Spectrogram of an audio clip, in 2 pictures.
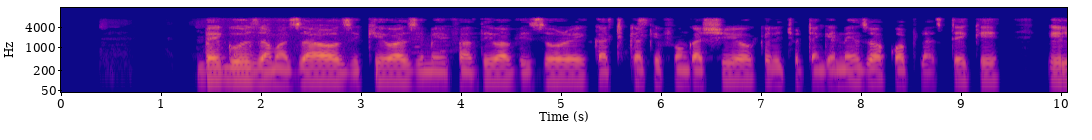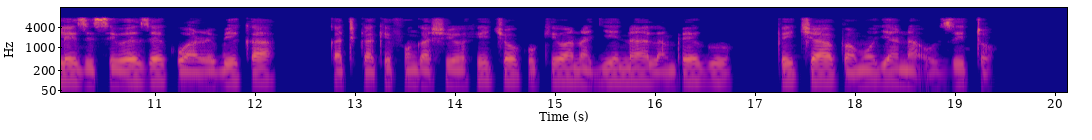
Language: Swahili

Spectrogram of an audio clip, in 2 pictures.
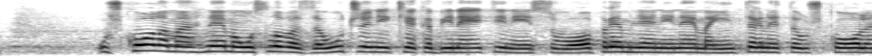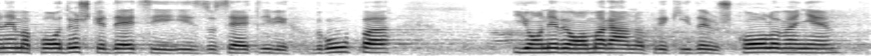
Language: Serbian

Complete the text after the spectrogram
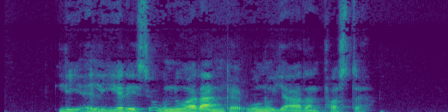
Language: Esperanto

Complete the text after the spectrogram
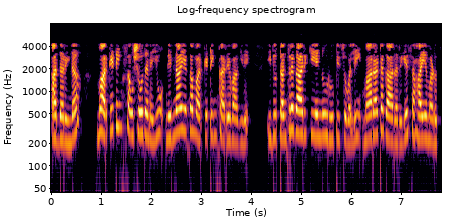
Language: Kannada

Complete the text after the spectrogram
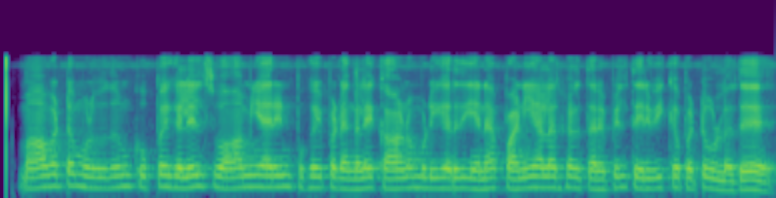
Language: Tamil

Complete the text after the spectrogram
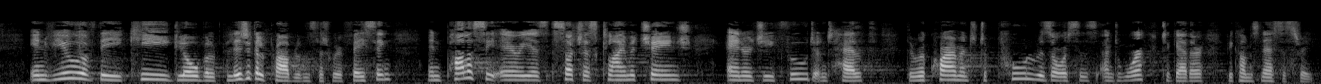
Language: English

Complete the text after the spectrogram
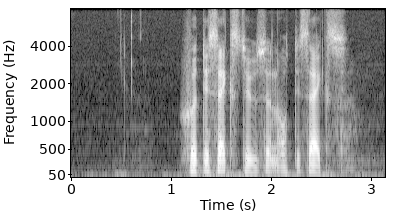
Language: Swedish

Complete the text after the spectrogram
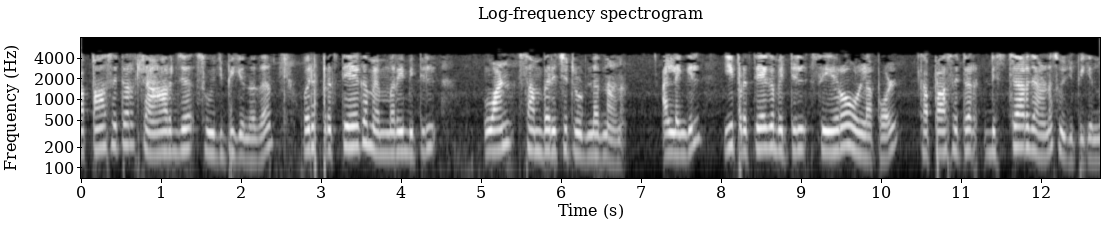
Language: Malayalam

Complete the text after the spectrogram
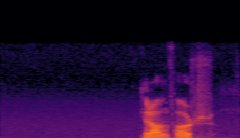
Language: Swedish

